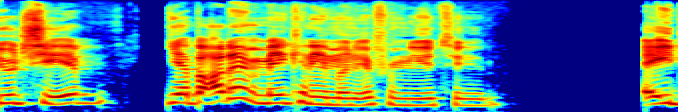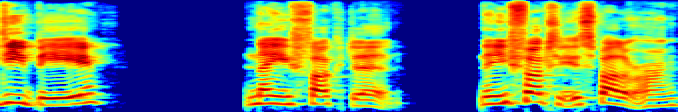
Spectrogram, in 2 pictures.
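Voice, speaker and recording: A woman with a fairly high voice talks very fast in an animated tone, her pitch varying in an ordinary way, yet she leaves long, frequent pauses. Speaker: streamer. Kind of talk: casual livestream chat.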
